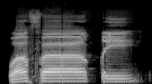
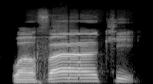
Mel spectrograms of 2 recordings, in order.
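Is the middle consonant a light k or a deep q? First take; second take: deep q; light k. First: The consonant is a deep throat q sound. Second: The consonant is a light front k sound. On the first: The speaker calls it wrong. "berubah ke huruf qaf" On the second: The speaker calls it right. "akan tapi wafaki"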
